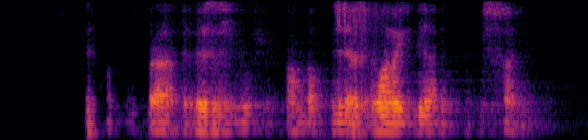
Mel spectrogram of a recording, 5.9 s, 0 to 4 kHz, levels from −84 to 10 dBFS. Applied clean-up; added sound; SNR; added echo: neural mask model DeepFilterNet 3.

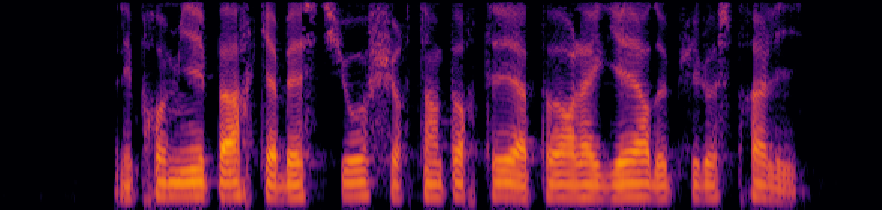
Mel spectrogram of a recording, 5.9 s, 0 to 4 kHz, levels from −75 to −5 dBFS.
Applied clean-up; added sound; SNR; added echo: none; none; none; none.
